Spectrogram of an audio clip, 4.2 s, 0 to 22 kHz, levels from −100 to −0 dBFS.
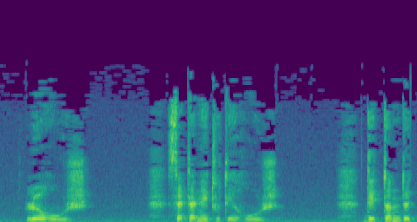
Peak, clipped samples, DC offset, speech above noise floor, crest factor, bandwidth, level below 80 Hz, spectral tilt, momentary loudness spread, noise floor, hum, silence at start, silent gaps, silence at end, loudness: -2 dBFS; under 0.1%; under 0.1%; 25 dB; 20 dB; 15 kHz; -50 dBFS; -2.5 dB/octave; 13 LU; -45 dBFS; none; 0.15 s; none; 0 s; -20 LUFS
